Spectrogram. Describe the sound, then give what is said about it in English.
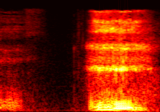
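A person lets out a rough, throaty growl lasting under a second, loud, preceded by a softer breathy sound and a brief pause. “Just growl at it.”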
